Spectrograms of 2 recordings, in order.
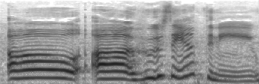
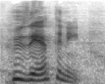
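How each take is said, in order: First: It is said in a put-on voice. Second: It is said in a plainer voice.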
